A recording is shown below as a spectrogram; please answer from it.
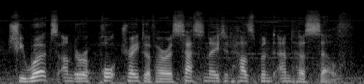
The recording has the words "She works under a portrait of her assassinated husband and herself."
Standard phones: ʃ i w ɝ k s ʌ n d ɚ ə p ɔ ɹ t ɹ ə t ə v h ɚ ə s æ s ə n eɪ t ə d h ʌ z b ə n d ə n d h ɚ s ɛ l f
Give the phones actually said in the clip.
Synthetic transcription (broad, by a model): ʃ i w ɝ k s ʌ n d ɚ ə p ɔ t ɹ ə t ə v ɚ ə s æ s ə n eɪ t ə d h ʌ z b ə n d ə n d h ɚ s ɛ l f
